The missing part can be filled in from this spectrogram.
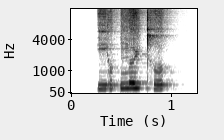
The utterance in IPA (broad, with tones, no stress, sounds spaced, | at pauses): j ʊ˨˥ k̚ ŋ ɵ˥ ɥ t̪ʰ ʊ˨˥ k̚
